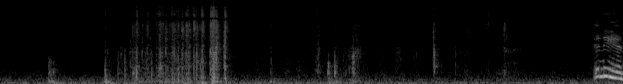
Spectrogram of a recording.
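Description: Tarot cards shuffled by hand: a quick riffling burst followed by softer, scattered taps and slides of cards, close and fairly quiet, with a brief voice at the very end.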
